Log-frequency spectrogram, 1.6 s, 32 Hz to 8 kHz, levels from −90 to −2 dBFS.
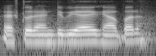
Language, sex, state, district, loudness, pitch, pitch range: Hindi, male, Uttar Pradesh, Shamli, -15 LUFS, 135 Hz, 135-140 Hz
